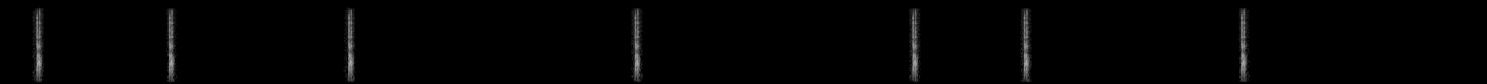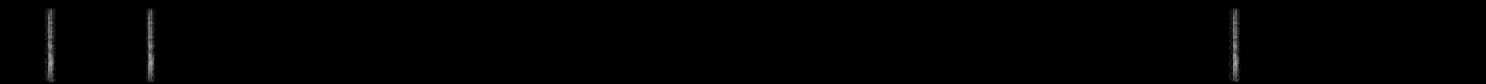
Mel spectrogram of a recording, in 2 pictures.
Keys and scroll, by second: 20.9 Left, 24.0 Right.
